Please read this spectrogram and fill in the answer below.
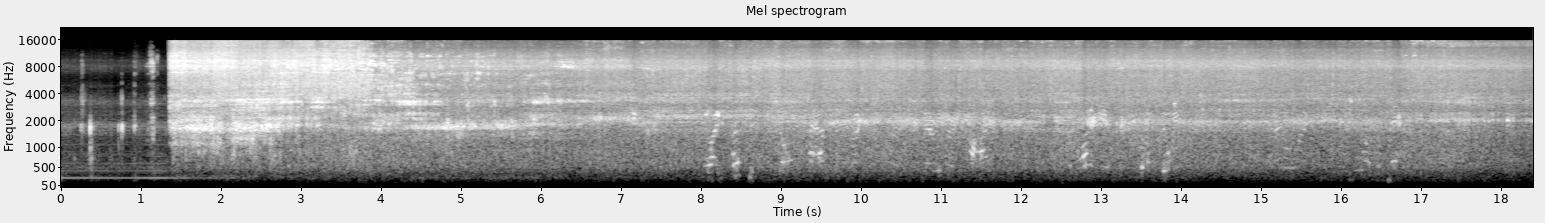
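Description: Steam cleaner's single-hole nozzle blasting a jet of steam: a loud, steady hiss that starts suddenly about a second and a half in and eases off slightly as it goes on.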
